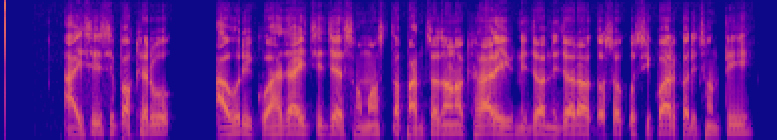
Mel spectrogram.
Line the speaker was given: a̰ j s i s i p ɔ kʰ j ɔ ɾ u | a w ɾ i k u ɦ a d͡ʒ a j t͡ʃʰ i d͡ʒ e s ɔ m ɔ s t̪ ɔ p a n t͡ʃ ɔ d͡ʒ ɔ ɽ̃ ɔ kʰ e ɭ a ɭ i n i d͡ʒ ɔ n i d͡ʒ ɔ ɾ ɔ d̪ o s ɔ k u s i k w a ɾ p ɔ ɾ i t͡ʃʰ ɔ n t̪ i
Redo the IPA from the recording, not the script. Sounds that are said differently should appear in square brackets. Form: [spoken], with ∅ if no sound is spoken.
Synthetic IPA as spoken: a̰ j s i s i p ɔ kʰ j ɔ ɾ u | a w ɾ i k u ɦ a d͡ʒ a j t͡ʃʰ i d͡ʒ e s ɔ m ɔ s t̪ ɔ p a n t͡ʃ ɔ d͡ʒ ɔ ɽ̃ ɔ kʰ e ɭ a ɭ i n i d͡ʒ ɔ n i d͡ʒ ɔ ɾ ɔ d̪ o s ɔ k u s i k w a ɾ [k] ɔ ɾ i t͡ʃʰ ɔ n t̪ i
